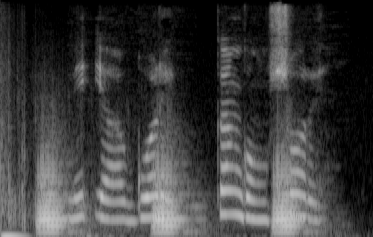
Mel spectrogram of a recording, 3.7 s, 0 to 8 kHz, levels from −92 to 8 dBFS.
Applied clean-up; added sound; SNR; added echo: none; Brass instrument + Fireworks; -3 dB; none.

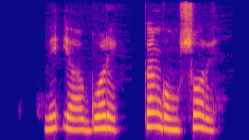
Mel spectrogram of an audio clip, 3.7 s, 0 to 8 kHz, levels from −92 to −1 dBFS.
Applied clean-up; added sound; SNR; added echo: none; none; none; none.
